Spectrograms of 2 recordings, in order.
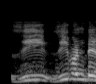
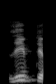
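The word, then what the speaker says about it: siebte: फियरटे, फुन्फटे, सेक्सटे, जीवनटे नहीं होता, जीपटे होता है ना, इसमें दिक्कत है.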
